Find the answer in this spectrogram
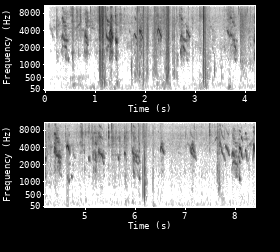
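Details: Baby chickens chirping: many short high peeping notes scattered through the clip, with a few louder clicks or knocks and a faint low rumble underneath.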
